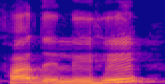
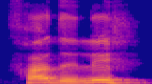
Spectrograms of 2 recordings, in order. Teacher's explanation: ফাদলিহ, এখানে জিম আছে, জিমের জায়গায় থামা ভালো, তার জন্য শেষ অক্ষরের সাকিন দিয়ে লামের সঙ্গে মিলিয়ে লিহ বলে থেমে যাবেন। ফা দদবার ফাদ, লাম জের লি, ফাদলি, হা খাজের হি, ফাদলিহি, ফাদলিহ।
